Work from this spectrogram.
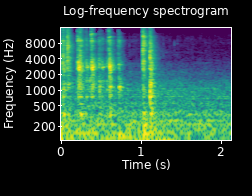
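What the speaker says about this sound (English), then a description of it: "It's really hard to type with the mic sort of covering my view of the keyboard." Quick bursts of computer keyboard typing, a flurry of close, light clicks followed by a brief second burst, then quiet room hum.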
